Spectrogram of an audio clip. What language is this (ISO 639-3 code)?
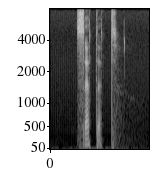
swe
